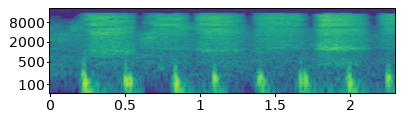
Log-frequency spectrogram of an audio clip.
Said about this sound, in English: Before I start the race, the nervousness is making my heart beat fast, and it's making me want to breathe fast, so I have to slow down my breathing.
